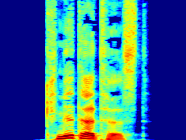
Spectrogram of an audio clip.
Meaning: inflection of knittern: 1. second-person singular preterite 2. second-person singular subjunctive II
- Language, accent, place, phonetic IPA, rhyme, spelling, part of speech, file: German, Germany, Berlin, [ˈknɪtɐtəst], -ɪtɐtəst, knittertest, verb, De-knittertest.ogg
